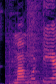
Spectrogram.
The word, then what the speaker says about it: മമ്മൂട്ടി: മമ്മൂട്ടിയെ അഭിമുഖത്തിനായി ആസ്വാദകർക്ക് നേർപ്പ് ലഭിച്ചപ്പോൾ ചോദ്യങ്ങളുടെ പ്രവാഹമായിരുന്നു ഷാർജാ പുസ്തകോത്സവത്തിൽ പരിഷ്കാരത്തിന്റെ സൂപ്പർ സ്റ്റാറിന് നാടൻ പേരായി മമ്മൂട്ടി പ്രയാസം ഉണ്ടാക്കുന്നുണ്ടോ എന്ന ചോദ്യത്തിന് ഒരു വിഷമം ഇല്ലെന്നാണ് മമ്മൂട്ടിയുടെ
